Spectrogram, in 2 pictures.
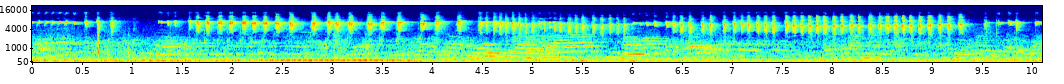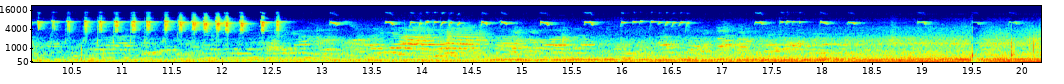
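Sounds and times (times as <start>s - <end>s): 
songbird chirping: 0.0s - 20.1s.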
